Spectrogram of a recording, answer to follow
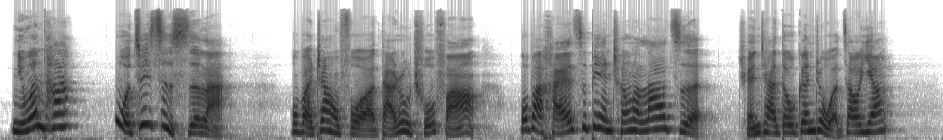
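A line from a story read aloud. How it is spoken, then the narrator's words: Laughing. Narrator (Chinese): 陆文婷笑着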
